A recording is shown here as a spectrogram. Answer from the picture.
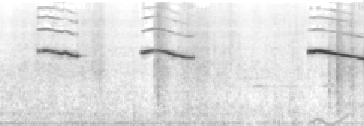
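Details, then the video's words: Oriental magpie-robin singing in Indonesia: three clear, high, pure whistles, each gliding slowly downward and lasting under a second, separated by quiet gaps, with very little background sound. "Suara Kacer Super Gacor DOR"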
